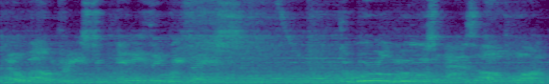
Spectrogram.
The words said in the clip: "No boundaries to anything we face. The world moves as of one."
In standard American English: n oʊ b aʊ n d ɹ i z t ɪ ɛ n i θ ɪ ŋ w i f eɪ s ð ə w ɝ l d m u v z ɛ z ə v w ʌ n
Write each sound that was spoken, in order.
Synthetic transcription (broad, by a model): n oʊ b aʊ l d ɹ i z t ɪ ɛ n i θ ɪ ŋ w i f eɪ s ð ə w ɝ l d m u v z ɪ z ə v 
